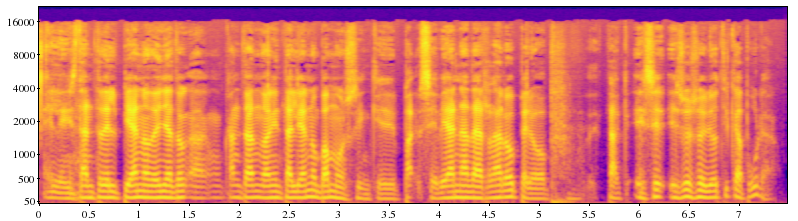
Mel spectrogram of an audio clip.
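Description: A man from Spain talks through a film on a podcast in a chatty, animated way. His voice sits at an ordinary middle pitch and sounds dry and close, with no room around it. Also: fairly quick, no room sound. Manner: chatty, animated retelling with acted-out quotes. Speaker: podcast host. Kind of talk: casual podcast chat retelling a film.

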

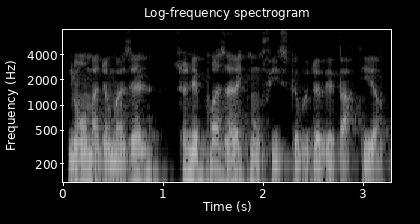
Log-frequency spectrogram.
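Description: A man's voice: lowish voice, a little fast, a little mellow, natural voice. A man reading a solemn, formal old-world governor. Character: stern, cautious male governor writing a letter.

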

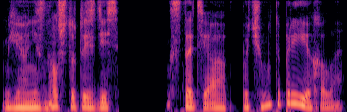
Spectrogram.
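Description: A woman voicing a brusque young nobleman who talks low, clipped and sardonic. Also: expressive, measured pace, warm tone, no room sound, studio quality, heavily acted. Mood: dry teasing.

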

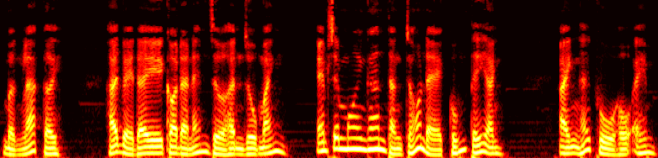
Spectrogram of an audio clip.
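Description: A man's voice: medium pitch, lively intonation, normal speed, warm tone, no room sound, soft background music, lightly acted. Man voicing a brash young street hoodlum. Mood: vengeful. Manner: rough, bossy swagger.

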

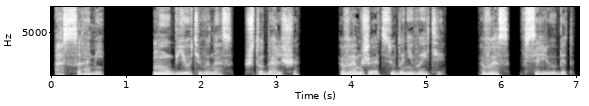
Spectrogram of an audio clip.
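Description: A man's voice: medium pitch, expressive, measured pace, a little mellow, no room sound, clean studio sound, voice pushed up. A man doing a trembling, pleading young woman.

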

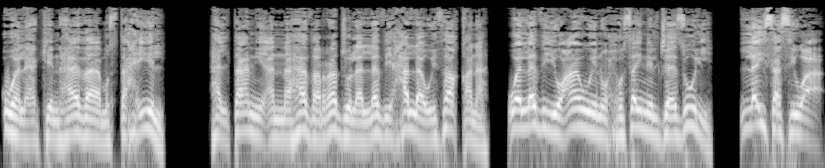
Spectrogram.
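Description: Male narrator as an old gang boss, stern, slightly raised pitch. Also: sing-song, a little fast, a bit bright, slightly rough, dry recording, clean studio sound. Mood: alarmed. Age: older. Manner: stern, commanding. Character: old bald male villain, stern leader.

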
